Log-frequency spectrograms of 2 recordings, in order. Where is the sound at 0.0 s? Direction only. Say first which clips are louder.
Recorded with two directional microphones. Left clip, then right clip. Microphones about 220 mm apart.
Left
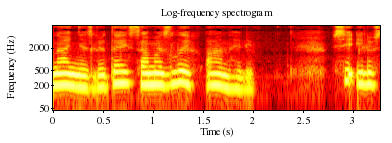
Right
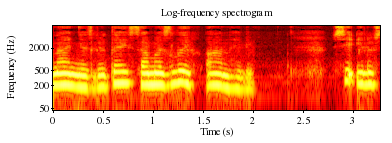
Left 3 dB; 25° left (ahead or behind).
